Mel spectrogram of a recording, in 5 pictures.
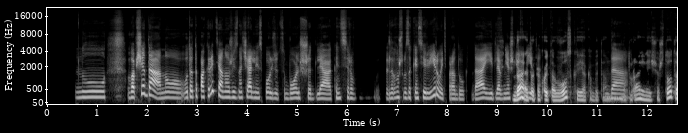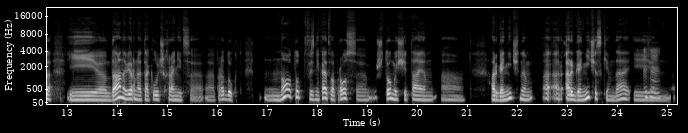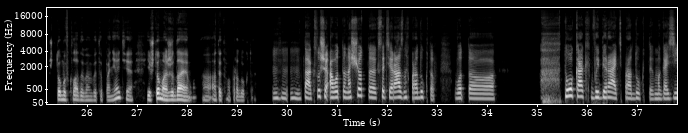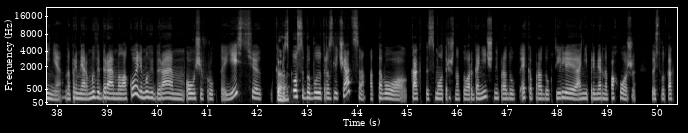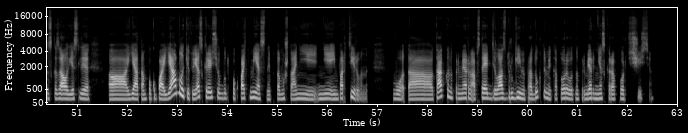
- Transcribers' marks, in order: blowing; tapping
- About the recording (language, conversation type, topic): Russian, podcast, Как отличить настоящее органическое от красивой этикетки?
